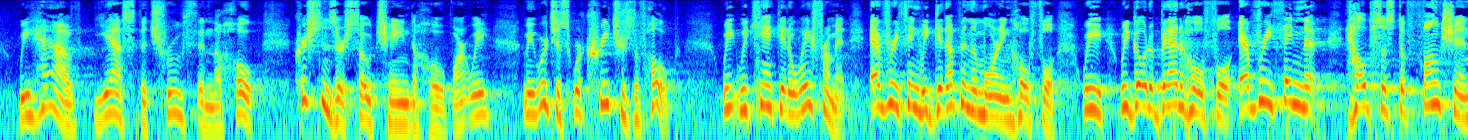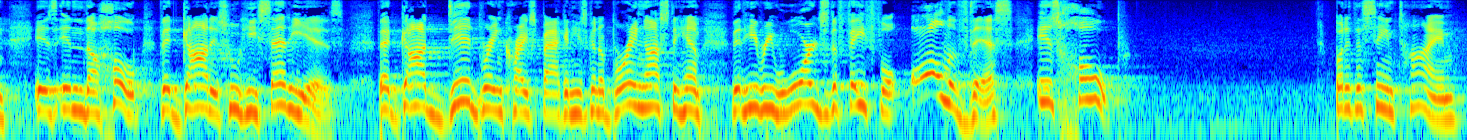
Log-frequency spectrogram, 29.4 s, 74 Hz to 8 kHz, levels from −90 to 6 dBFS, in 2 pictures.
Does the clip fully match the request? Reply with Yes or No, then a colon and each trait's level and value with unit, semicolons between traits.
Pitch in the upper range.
Yes: high, 200 Hz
